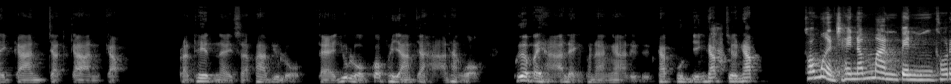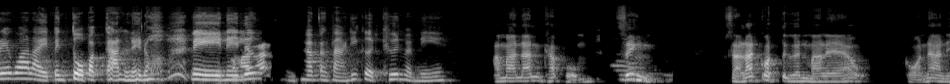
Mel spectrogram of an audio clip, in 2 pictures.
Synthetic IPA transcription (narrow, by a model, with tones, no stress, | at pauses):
a˧jkaː˧nt͡ɕa˨˩t̪̚kaː˧nka˨˩p̚ː | ɾa̰˧t̪ʰeː˥˩t̪̚na˧jsa˧˩a˧˩pʰaː˥˩p̚juː˥˩ɾo̰ː˨˩p̚t̪ɛː˨˩juː˥˩ɾoː˨˩p̚kɔː˥˩pʰa˧ja˧jaː˧mt͡ɕa˨˩ʔha̰ː˩˦t̪ʰaː˧ŋʔɔ̰ː˨˩k̚ | pʰɯ˥˩ɐpa˧jɦa̰ː˩˦lɛ̰˩˦ŋpʰa˧na˧ŋŋaː˧nʔɯ̰ː˨˩nʔɯː˨˩nkʰa˦˥p̚kʰu˧nt͡ɕi˧ŋkʰa˦˥p̚t͡ɕʰɤː˧nkʰa˦˥p̚ | kʰa˦˥wmɯ˩˦ənt͡ɕʰa˦˥jna˦˥mːa˧npe˧nkʰa˦˥wɾi˥˩ək̚waː˥˩ʔɾa˧jpe˧nt̪u˧ɐpa˧ka˧nlɤː˧jnɔ˦˥na˧jna˧jɾɯ˥˩əŋ˨˩kʰaː˧mt̪aː˨˩ŋt̪aː˨˩ŋt̪ʰiː˥˩kɤː˨˩t̪̚kʰɯ˥˩nbɛː˨˩p̚niː˦˥ | pa˧maː˧nːa˦˥nkʰɾa˦˥pʰːo˩˦msɯ˥˩ŋ | saː˩˦a˦ɾa˦˥t̪̚kɔː˥˩t̪ɯ˧ənmaː˧lɛː˦˥w | kɔː˨˩nːaː˥˩n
